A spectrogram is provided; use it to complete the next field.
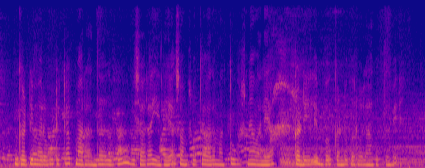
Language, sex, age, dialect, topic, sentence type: Kannada, female, 18-24, Mysore Kannada, agriculture, statement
